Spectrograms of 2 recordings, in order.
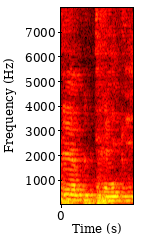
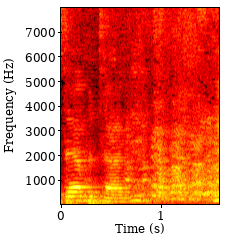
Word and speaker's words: Potacke: It's not Dan Patanky, it's Dan Patanky.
